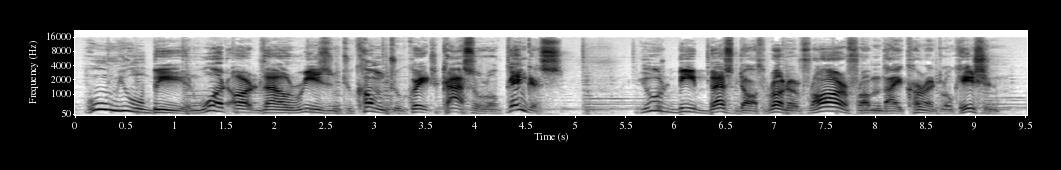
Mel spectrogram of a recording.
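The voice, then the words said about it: Heavy accent, guard character voice. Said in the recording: “spoke one with a heavy accent.”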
